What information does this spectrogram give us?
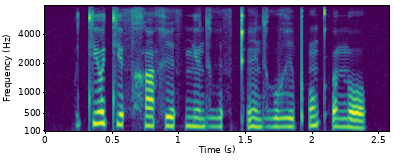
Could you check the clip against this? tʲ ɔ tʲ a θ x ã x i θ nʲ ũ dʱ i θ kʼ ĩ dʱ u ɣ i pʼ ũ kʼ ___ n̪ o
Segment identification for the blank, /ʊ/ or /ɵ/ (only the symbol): ɵ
